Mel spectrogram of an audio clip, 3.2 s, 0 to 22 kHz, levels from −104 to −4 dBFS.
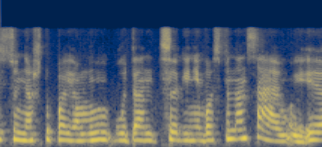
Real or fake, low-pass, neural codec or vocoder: fake; 9.9 kHz; vocoder, 22.05 kHz, 80 mel bands, WaveNeXt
